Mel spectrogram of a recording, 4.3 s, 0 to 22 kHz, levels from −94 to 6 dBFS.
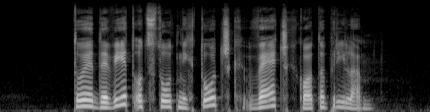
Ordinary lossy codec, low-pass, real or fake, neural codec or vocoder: none; 19.8 kHz; real; none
